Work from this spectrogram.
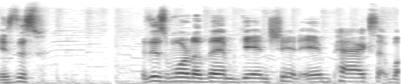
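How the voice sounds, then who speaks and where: A man's put-on character voice, high in pitch and drawling, with monotone, flat intonation at a moderate pace, over clear music in the background. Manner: folksy drawl with stretched vowels.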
